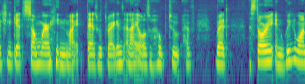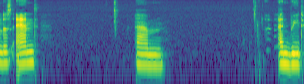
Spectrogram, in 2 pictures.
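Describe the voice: A woman speaks fairly slowly at a fairly low pitch, with long, frequent pauses. Her tone is fairly bright and her intonation fairly even.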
